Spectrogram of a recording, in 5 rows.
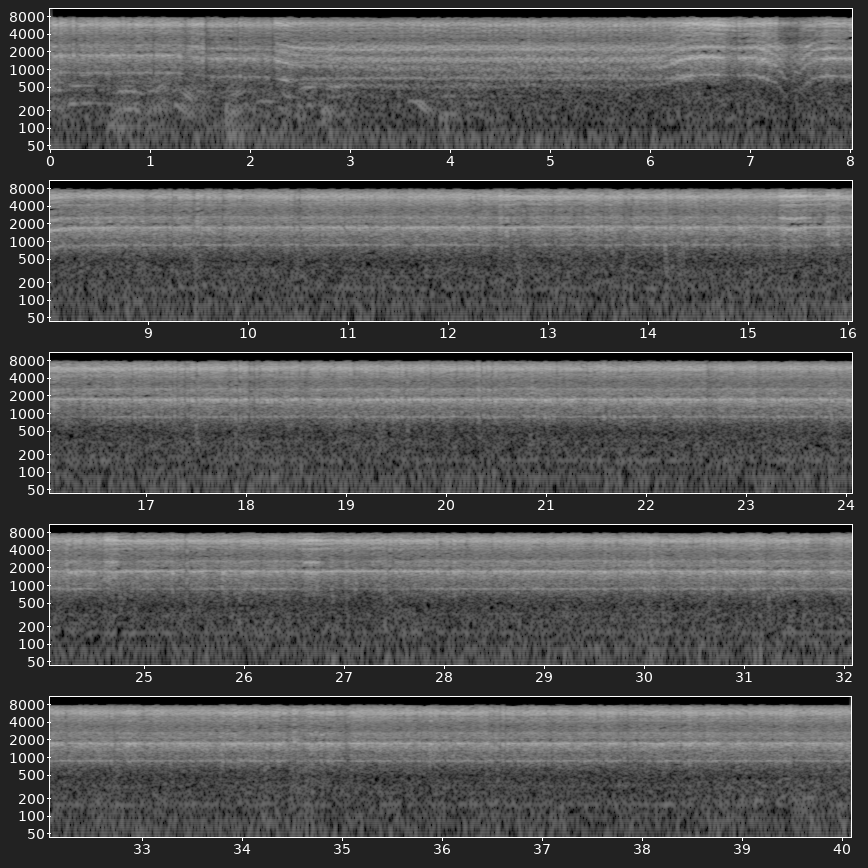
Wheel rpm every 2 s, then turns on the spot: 230, 180, 160, 160, 220, 230, 230, 230, 230, 230, 230, 230, 230, 230, 230, 230, 230, 230, 230, 230.
none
